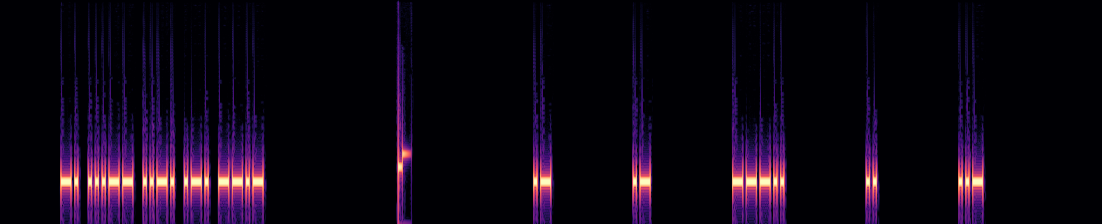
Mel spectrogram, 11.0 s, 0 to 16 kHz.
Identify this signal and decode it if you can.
Morse code, heard as a keyed tone, about 34 wpm, spaced as for 15 wpm, 700 Hz. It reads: N3FRQ AA8IU
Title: USA Call Signs - 5 Characters - 8x Character Spacing - 35wpm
